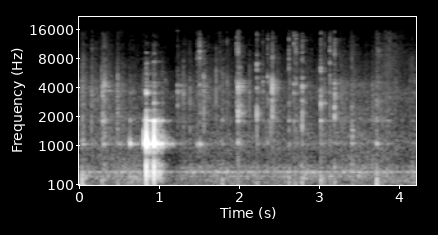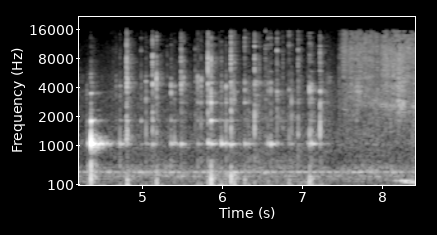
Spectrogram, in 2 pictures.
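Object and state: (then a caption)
Ceramic plate. Gloved fingertips tap rapidly across the surface of an empty, glossy black ceramic plate, making a quiet stream of soft, irregular clicks. Two firmer taps stand out, each with a brief ringing tone near 1 kHz. A faint high hiss rises at the end.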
